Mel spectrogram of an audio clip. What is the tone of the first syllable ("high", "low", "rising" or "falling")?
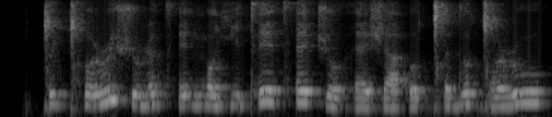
low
